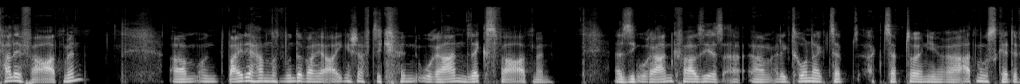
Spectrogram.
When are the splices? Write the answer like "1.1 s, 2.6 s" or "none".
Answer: 2.8 s, 6.4 s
